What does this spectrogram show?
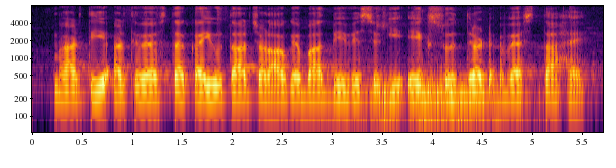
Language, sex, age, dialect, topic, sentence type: Hindi, male, 25-30, Kanauji Braj Bhasha, banking, statement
